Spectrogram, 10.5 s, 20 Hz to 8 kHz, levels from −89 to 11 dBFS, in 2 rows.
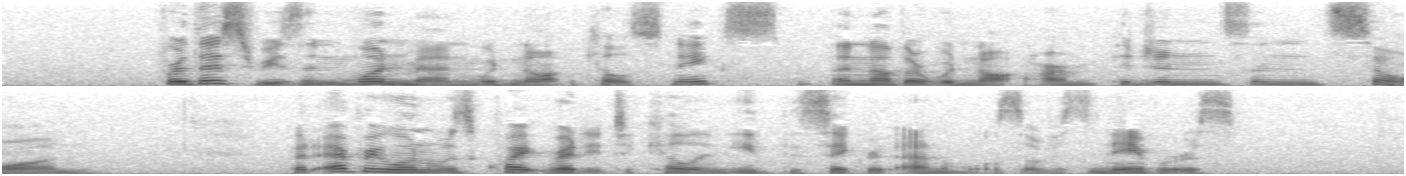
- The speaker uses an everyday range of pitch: No, wide, 5.9 semitones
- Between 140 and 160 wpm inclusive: No, average, 185 wpm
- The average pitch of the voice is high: No, medium, 170 Hz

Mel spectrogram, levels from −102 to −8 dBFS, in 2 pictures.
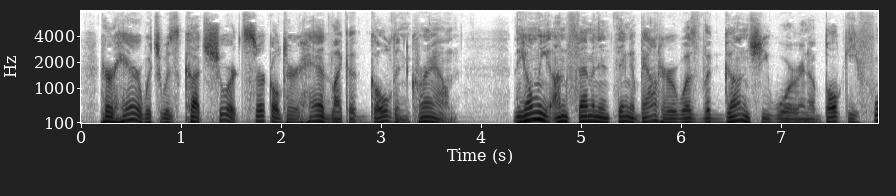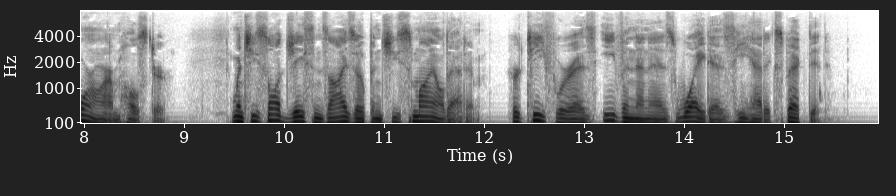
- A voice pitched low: Yes, low, 105 Hz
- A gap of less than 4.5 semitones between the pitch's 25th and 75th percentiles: No, average, 5.1 semitones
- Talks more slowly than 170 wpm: No, average, 190 wpm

